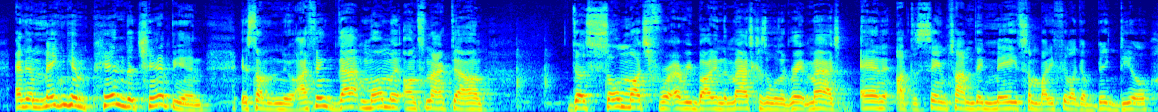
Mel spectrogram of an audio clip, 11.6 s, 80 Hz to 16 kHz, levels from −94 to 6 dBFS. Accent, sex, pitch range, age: American, male, 145-180 Hz, 20-39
